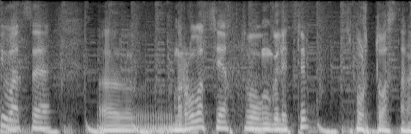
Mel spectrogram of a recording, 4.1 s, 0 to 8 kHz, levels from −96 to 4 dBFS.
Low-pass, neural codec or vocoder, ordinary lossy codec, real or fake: none; none; none; real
